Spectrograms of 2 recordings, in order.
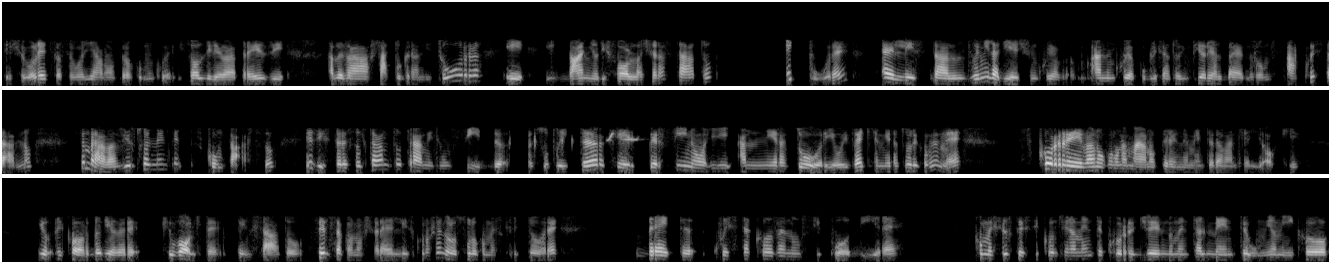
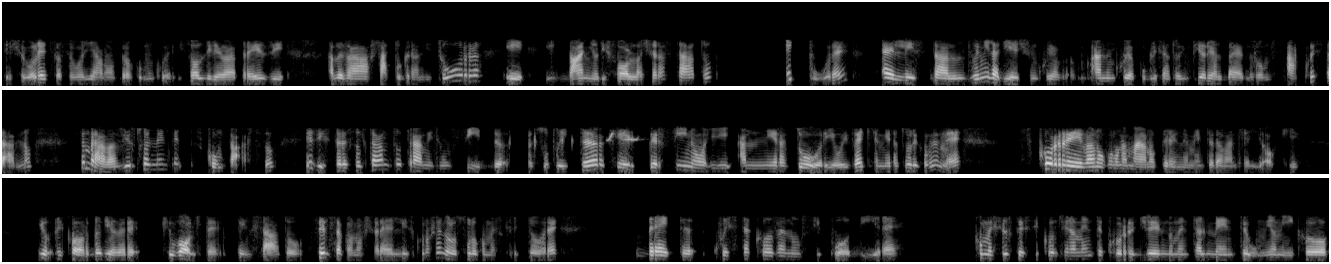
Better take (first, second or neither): neither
